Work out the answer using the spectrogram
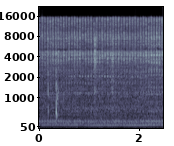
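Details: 1986 Chevrolet S10 2.8 V6 at quiet idle with a soft, light knock like a card in bicycle spokes, too light for rod knock; owner suspects the worn clutch, noise changes when pedal pressed.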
